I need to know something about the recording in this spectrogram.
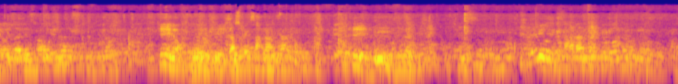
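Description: Several men talk nearby, outdoors.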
